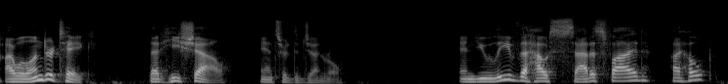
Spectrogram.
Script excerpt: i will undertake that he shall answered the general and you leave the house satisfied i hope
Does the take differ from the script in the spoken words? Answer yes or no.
no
